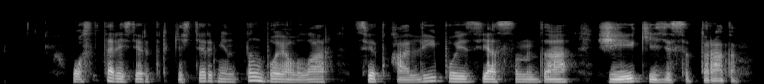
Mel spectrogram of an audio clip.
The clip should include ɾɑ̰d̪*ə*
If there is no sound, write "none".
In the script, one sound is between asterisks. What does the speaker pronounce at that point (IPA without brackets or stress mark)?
ə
